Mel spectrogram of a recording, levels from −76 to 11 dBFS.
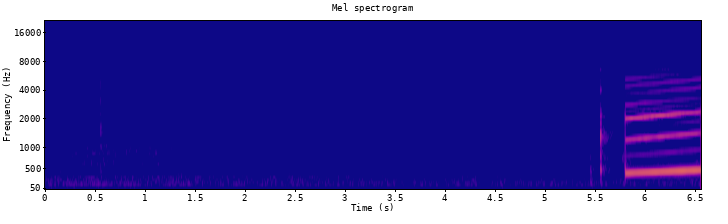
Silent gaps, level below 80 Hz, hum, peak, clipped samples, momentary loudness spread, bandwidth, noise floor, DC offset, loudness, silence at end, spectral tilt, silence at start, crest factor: none; under -90 dBFS; none; -24 dBFS; under 0.1%; 21 LU; 13 kHz; -73 dBFS; under 0.1%; -32 LUFS; 0 s; -3.5 dB/octave; 5.8 s; 16 dB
